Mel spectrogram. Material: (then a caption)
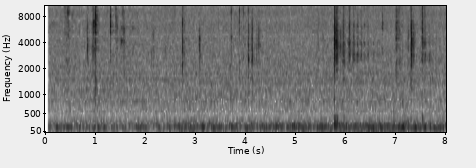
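Soap. A utility knife blade shaves and scrapes curls off a solid orange oval bar of soap embossed "Love Nature," held in the palm. Soft, crisp scraping ticks and brief bright clicks sound over a steady low hum, with one sharper cut near the end.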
